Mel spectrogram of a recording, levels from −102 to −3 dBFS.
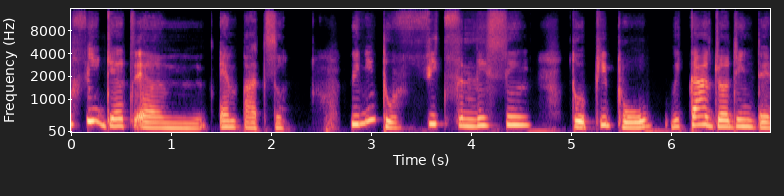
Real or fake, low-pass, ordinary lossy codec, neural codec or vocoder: fake; 14.4 kHz; MP3, 96 kbps; codec, 32 kHz, 1.9 kbps, SNAC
